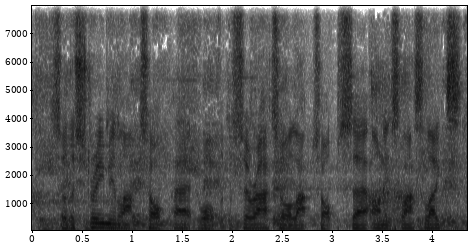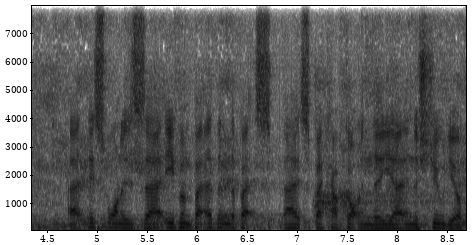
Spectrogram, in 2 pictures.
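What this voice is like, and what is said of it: Congested, chesty cold-sounding voice. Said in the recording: “as you can probably tell in my voice, I've still got quite a chesty cough and a bad cold”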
